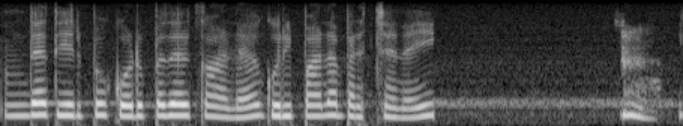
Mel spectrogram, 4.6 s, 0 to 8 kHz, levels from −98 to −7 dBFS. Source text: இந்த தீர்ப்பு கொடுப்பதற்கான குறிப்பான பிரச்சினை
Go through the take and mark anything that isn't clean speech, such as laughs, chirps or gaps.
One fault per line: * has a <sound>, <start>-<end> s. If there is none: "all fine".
* has a throat clearing, 4.1-4.4 s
